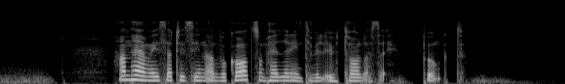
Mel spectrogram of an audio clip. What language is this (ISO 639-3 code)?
swe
